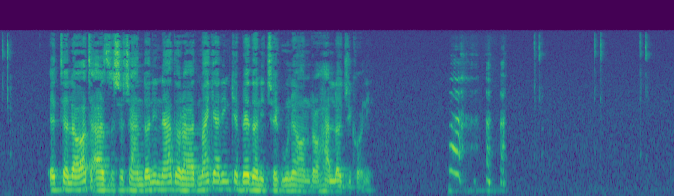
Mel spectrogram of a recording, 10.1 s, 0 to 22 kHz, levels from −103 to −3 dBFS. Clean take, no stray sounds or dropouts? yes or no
no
